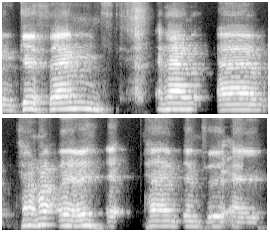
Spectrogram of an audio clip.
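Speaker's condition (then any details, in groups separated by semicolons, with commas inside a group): Dystonia; affects hands and speech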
